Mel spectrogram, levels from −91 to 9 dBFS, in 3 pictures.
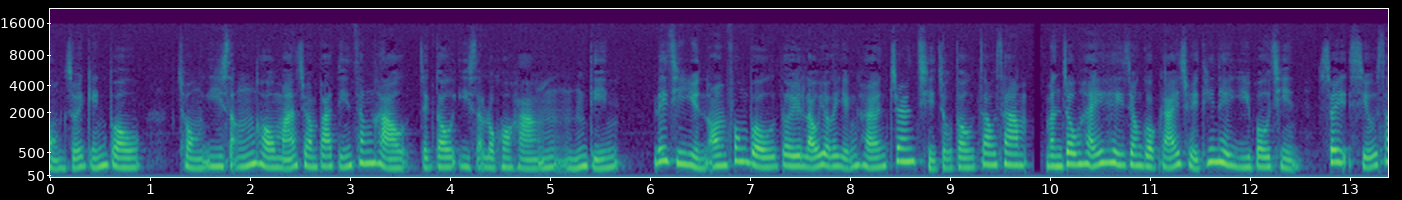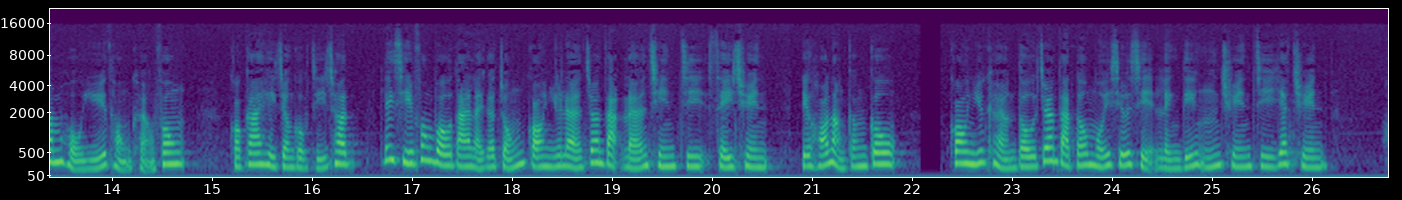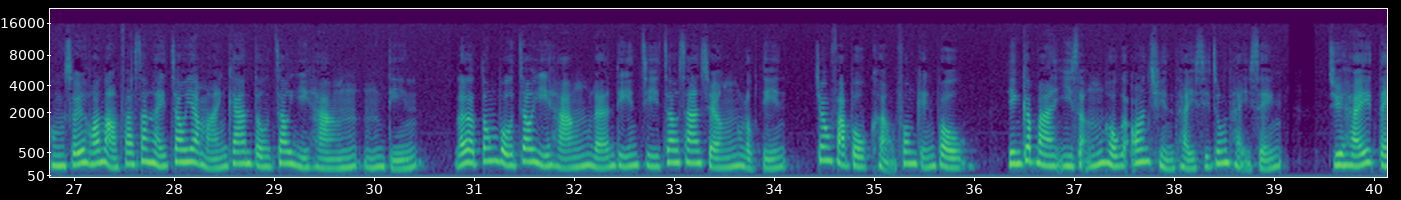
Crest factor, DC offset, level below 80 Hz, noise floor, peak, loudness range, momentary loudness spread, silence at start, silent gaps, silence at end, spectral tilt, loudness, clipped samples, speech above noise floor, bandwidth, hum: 18 dB; 0.3%; -72 dBFS; -58 dBFS; -4 dBFS; 3 LU; 8 LU; 0 s; none; 0 s; -6.5 dB/octave; -21 LUFS; under 0.1%; 38 dB; 15.5 kHz; none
